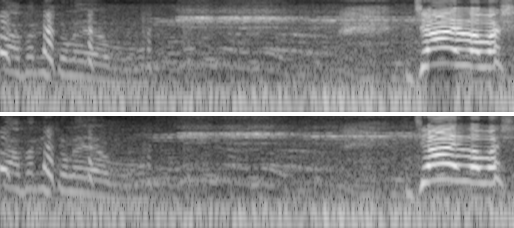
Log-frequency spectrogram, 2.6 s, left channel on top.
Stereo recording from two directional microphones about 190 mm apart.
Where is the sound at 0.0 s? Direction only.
5° right (ahead or behind).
